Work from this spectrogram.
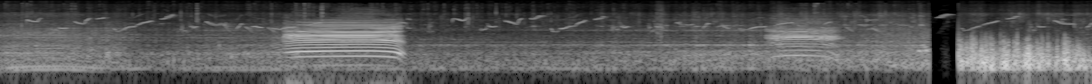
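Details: Cows and calves herded in the morning while roaming for food; two moos about six seconds apart, the first long and strong, the second shorter and softer, amid steady bird chirping and a burst of rustling at the end.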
